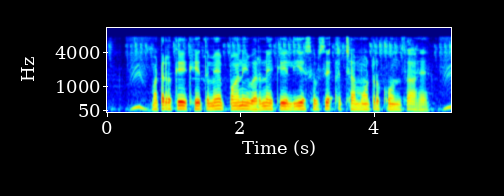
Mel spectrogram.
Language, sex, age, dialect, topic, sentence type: Hindi, male, 18-24, Kanauji Braj Bhasha, agriculture, question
